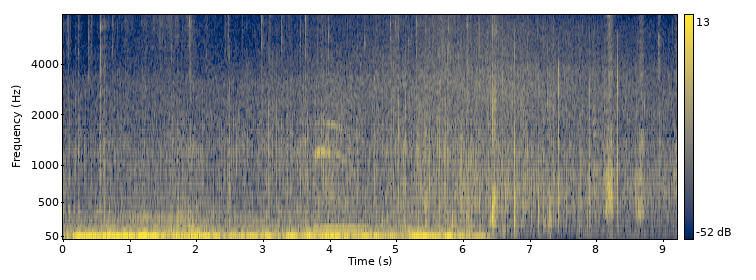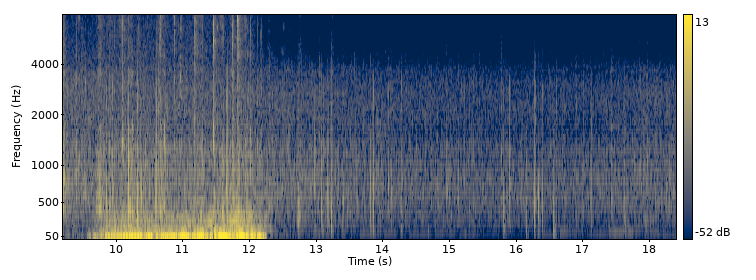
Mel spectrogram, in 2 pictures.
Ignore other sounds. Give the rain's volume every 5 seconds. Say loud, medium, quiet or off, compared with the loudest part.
medium, loud, medium, quiet.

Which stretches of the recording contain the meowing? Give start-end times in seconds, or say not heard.
3.8-4.6.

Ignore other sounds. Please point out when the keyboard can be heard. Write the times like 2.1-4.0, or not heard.
0.0-6.5, 9.6-12.2.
